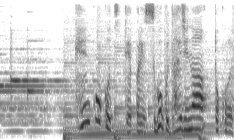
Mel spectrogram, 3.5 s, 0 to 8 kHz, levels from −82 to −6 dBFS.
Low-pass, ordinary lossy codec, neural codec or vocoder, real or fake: 7.2 kHz; none; none; real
